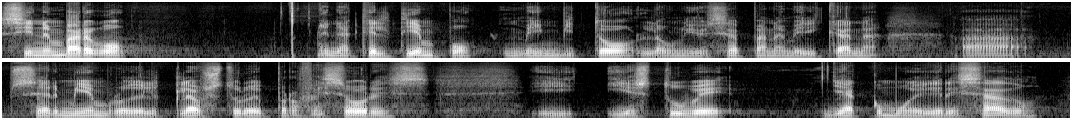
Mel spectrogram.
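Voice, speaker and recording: This man has a very deep, low pitch and ordinary pitch variation, at a moderate pace. The sound is dry and close, with no echo. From Mexico (León, Guanajuato / Mexico City). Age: 60s. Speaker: businessman and university founder. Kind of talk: interview. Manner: hesitant, many filler sounds.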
